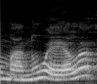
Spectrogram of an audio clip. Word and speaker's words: Manuela: Então, o Manuela, a letra E, ela está na penúltima sílaba.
